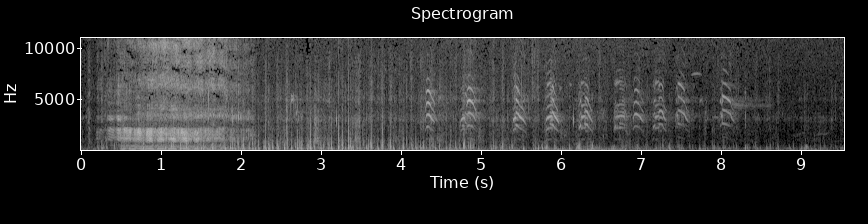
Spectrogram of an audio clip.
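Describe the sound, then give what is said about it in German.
Horses neigh and hooves clip-clop as riders set off, with a burst of whinnying at the start followed by a long run of rapid, busy hoofbeats and further high whinnies. “Aufsitzen, Deputy. Wir reiten nach Plemensville.”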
